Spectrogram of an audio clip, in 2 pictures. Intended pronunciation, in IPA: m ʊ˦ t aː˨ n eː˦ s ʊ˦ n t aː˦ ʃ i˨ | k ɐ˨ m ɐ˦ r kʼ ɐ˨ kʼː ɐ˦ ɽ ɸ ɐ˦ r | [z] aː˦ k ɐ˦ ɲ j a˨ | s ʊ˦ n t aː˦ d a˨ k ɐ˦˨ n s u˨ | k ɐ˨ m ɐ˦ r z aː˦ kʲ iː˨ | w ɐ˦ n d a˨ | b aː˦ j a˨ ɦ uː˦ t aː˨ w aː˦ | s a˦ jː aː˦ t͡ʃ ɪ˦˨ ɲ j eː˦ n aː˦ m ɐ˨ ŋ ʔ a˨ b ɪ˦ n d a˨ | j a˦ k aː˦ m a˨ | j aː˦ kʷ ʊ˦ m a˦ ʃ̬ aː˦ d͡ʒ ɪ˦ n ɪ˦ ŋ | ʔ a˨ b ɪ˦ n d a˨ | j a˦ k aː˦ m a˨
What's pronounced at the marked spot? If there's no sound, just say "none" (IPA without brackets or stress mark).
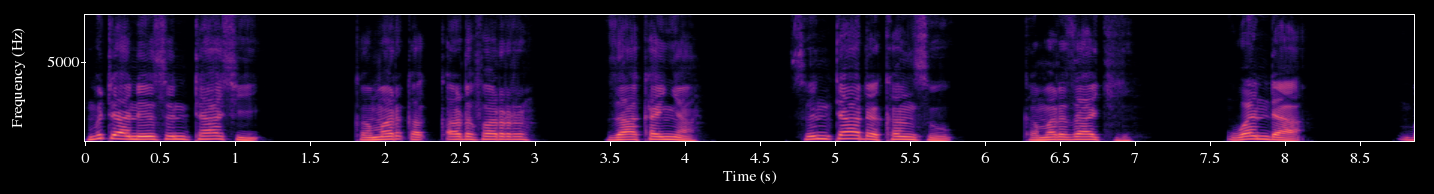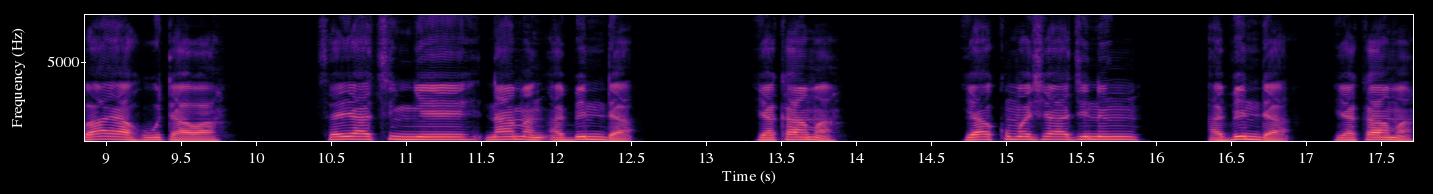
z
